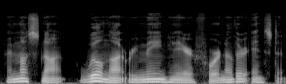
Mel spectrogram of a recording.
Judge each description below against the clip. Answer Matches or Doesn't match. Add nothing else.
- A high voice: Doesn't match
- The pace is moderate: Matches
